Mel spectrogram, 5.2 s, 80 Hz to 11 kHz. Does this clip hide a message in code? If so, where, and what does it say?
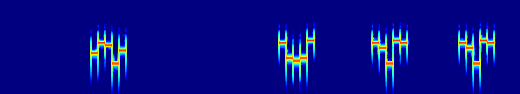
Yes: five-tone selective call (ZVEI) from 0.9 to 4.9 s, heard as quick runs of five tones, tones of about 70 ms. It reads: 60927 04344 08220 08220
